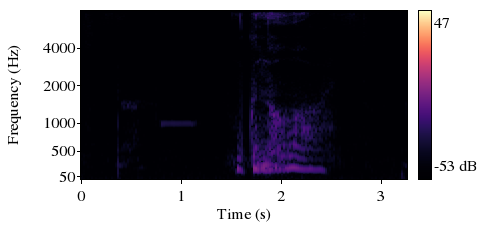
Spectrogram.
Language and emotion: Russian, neutral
